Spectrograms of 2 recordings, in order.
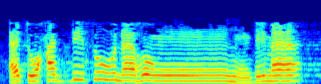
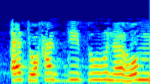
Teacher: كل مين سكنة يعني بدون تشكيل بعدها به بيحصل لها اخفاء، بخفيها بشفايفي، ما اقفلش شفايفي، بيحصل انفراج في الشفايف · Shown in: first take · اوعى تضمني شفايفك عند الوصل.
